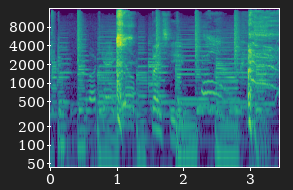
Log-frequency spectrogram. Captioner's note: baby sneeze; laughing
